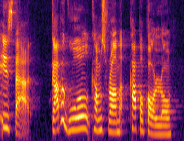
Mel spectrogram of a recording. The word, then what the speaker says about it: capocollo: Gabagool comes from capocollo. But if you say gabagool in Italy, they will not understand you. If you want to be understood, you have to say capocollo.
